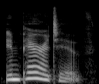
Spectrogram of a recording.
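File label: "imperative", English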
